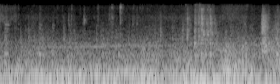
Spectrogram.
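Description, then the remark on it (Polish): A car rumbles along a rough, uneven road strewn with bricks and rubble in Głowno commune, Poland, its low engine and tyre noise steady and loud, with irregular knocks and rattles from bumps scattered throughout. “Zresztą państwo zaraz usłyszą, jak będę jechał. Słychać, jak to jest nierówno.”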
